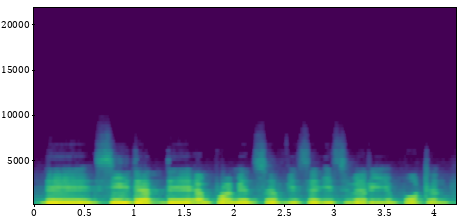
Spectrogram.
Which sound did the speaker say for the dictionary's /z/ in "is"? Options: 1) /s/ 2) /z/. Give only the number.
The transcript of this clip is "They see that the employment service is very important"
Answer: 1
